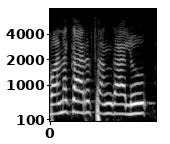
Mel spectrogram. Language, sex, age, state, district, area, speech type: Telugu, female, 60+, Andhra Pradesh, Guntur, rural, spontaneous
